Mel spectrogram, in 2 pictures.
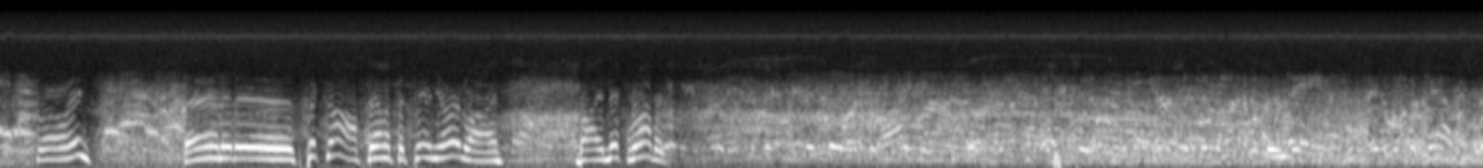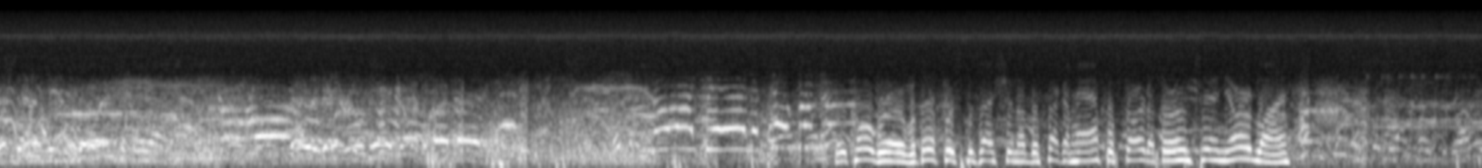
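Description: A crowd of men and boys talk and shout nearby outdoors.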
